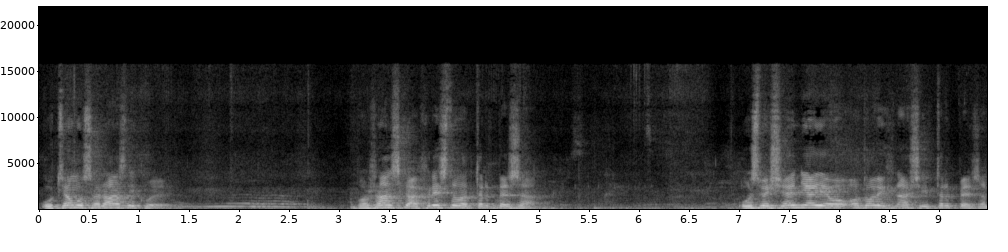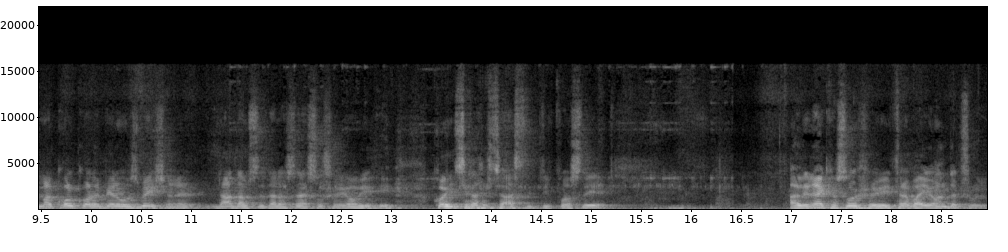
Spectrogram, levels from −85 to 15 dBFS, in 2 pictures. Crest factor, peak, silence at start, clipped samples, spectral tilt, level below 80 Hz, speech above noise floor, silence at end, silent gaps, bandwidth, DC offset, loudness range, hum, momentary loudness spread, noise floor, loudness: 18 dB; 0 dBFS; 0.05 s; under 0.1%; -6 dB/octave; -44 dBFS; 24 dB; 0 s; none; 16 kHz; under 0.1%; 5 LU; none; 19 LU; -41 dBFS; -17 LUFS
